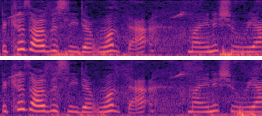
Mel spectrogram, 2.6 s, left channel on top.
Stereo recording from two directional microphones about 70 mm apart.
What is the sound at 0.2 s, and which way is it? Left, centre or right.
Speech, left.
